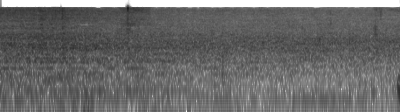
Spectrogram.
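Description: A small hatchback car driving slowly past over a paved street, with tyre and engine noise that fades away about half a second in.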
